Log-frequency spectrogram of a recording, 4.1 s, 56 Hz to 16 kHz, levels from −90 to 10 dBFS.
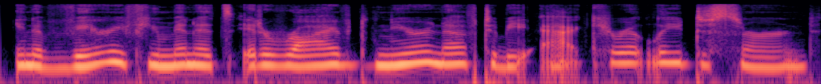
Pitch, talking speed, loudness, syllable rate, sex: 205 Hz, 190 wpm, -17 LUFS, 6.5 syllables/s, female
